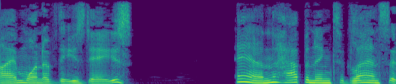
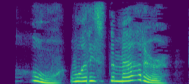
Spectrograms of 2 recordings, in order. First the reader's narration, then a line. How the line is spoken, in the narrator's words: She cried anxiously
